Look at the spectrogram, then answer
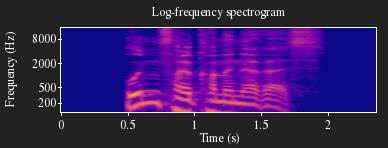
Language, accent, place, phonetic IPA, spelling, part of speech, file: German, Germany, Berlin, [ˈʊnfɔlˌkɔmənəʁəs], unvollkommeneres, adjective, De-unvollkommeneres.ogg
- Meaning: strong/mixed nominative/accusative neuter singular comparative degree of unvollkommen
